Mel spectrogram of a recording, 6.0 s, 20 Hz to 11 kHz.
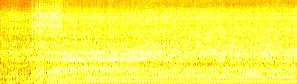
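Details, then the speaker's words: Yamaha YS624T snow blower after starter repair and carb cleaning, throttle pinned, should rev about 4000 rpm (not yet confirmed with tach): steady, even high drone at constant pitch; normal full-throttle running. "Supposed to rev at 4 Gs. I'll have to put a tack on it to confirm, but it sounds like it is."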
